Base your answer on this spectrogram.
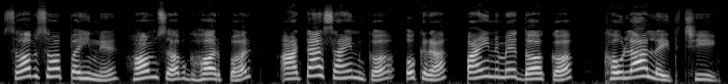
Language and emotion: Maithili, neutral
